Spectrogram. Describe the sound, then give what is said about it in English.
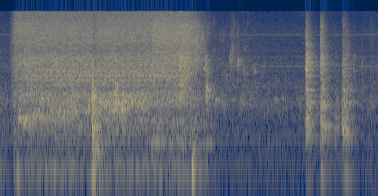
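Liquid pours from a can into a Faya container with a steady, loud gushing for about three seconds, then a few short splashy trickles as the flow ends. “So just pour that in its entirety. One can fits easily into the into the Faya container without any spillage”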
